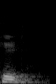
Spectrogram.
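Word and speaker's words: hid: शब्द को आप देख रहे हैं, तो इसका उच्चारण है हिड.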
